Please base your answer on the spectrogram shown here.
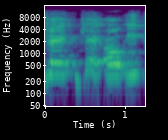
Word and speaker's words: Joe: J O E. How you say it? J O H. I don't know how you pronounce it.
